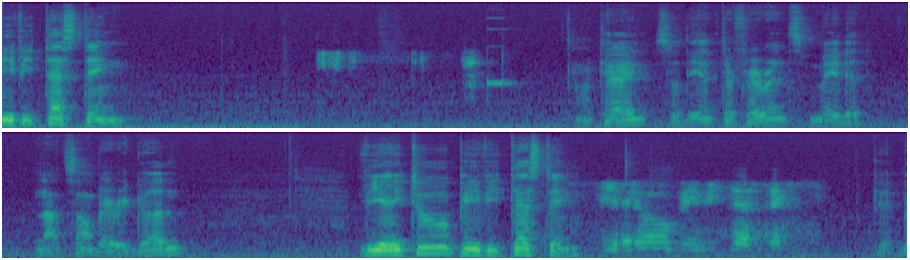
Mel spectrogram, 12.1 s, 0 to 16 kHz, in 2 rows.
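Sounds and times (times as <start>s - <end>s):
garbled digital radio transmission: 2.1s - 3.3s, 10.0s - 11.6s.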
